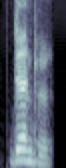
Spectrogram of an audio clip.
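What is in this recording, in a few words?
"dirndl", Indian English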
